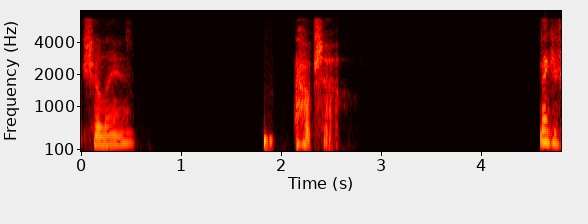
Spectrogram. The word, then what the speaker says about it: Chelan: It's like, it's pronounced Chelan. Like emphasis on Chelan, right? Am I finally saying it right? Chelan?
